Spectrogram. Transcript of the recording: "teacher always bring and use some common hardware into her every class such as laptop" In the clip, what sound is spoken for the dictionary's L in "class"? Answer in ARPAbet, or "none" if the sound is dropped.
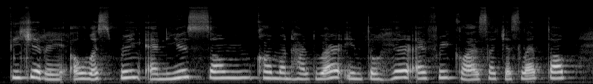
none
